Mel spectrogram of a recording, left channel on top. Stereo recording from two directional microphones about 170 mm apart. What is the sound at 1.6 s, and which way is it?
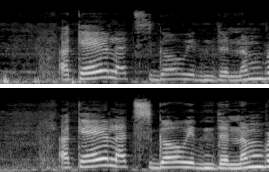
Speech, 60° right (ahead or behind).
